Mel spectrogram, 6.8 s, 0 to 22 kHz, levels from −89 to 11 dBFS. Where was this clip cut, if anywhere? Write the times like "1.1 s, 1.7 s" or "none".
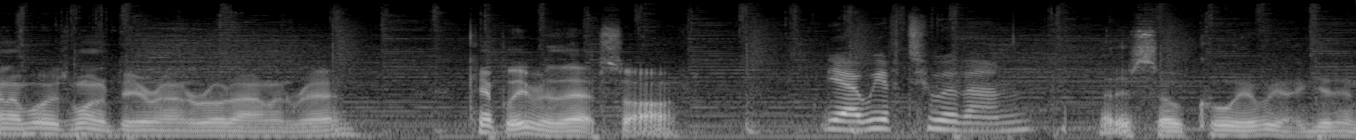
none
